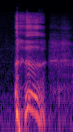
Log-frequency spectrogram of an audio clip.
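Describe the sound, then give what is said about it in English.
A person mimics their mother's cough on a phone call: one loud, raspy, voiced hack lasting about half a second, trailing into a breathy rasp, then a brief second burst at the very end. Dry. “And my mom's like, we're supposed to go over to my mom's at like noon, and my mom calls me with like this cough, like.”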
